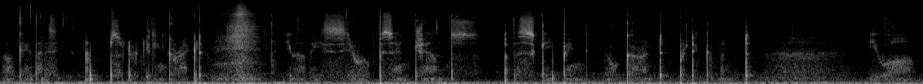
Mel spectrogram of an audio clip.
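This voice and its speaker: A performer playing an evil mad doctor in an ASMR roleplay, whispering deliberately with cold politeness and repeating phrases. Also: close to an everyday voice, low-quality recording. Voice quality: breathy unvoiced whisper. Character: evil mad doctor, gleeful, fussy, menacing kidnapper.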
